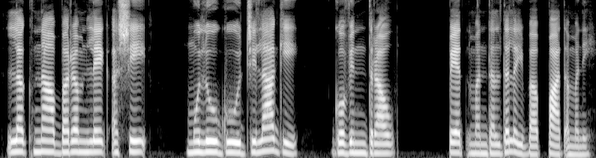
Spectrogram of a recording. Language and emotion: Manipuri, neutral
